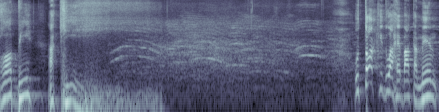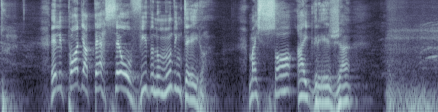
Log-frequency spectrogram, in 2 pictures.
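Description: A man preaches with animation into a microphone in a large echoing hall.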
